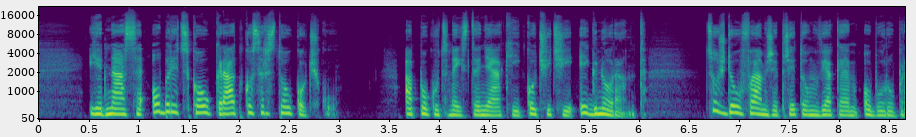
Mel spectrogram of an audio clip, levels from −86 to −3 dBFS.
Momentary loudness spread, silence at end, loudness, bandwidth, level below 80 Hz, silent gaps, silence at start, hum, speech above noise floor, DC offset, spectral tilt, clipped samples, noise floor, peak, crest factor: 9 LU; 0 s; -19 LUFS; 17 kHz; -62 dBFS; none; 0.5 s; none; 41 dB; under 0.1%; -5 dB/octave; under 0.1%; -60 dBFS; 0 dBFS; 18 dB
